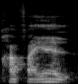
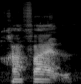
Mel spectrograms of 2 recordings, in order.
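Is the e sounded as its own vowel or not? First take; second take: separate; not separate. First: The e is sounded as its own vowel. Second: The a and e merge with no separate e. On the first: The speaker calls it right. "but it's" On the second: The speaker calls it wrong. "without the tréma, it would be"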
